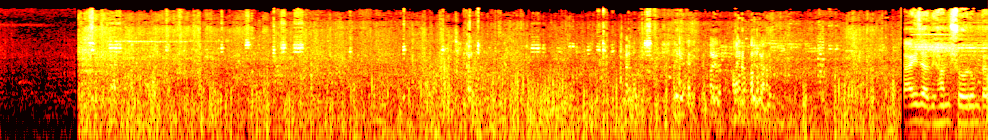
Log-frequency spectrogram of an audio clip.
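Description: A motorcycle engine hums while riding along a road.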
